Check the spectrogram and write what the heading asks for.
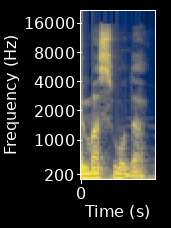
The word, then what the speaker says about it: Maṣmūda: Cette tribu berbère faisait partie de la grande confédération tribale qui s'appelle les Imesmouden en tamazirt, qu'on connaît mieux sous sa prononciation arabe de Masmouda.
